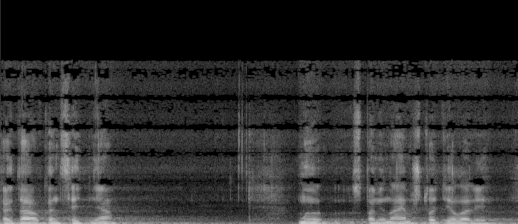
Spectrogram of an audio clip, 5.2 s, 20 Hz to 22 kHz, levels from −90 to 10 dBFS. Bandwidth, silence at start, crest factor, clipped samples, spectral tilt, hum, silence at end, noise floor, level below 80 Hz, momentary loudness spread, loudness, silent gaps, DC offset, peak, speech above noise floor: 16.5 kHz; 0 s; 16 dB; under 0.1%; -5.5 dB/octave; none; 0 s; -41 dBFS; -50 dBFS; 21 LU; -19 LUFS; none; under 0.1%; -4 dBFS; 23 dB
